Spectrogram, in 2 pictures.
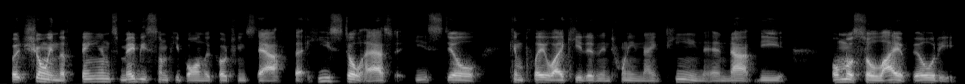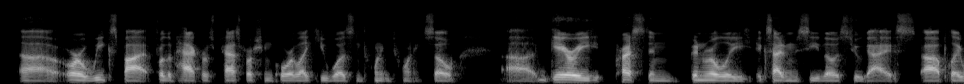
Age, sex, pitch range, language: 20-39, male, 95-125 Hz, English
